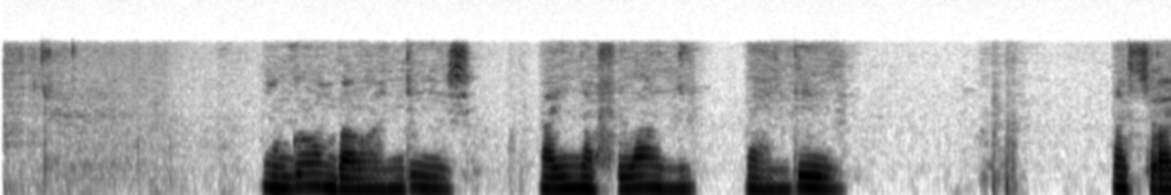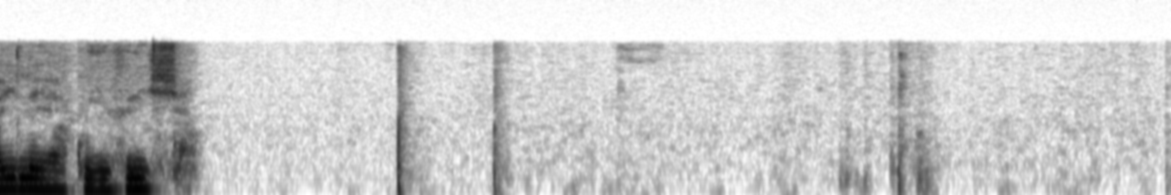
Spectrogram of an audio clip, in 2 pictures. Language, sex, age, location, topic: Swahili, female, 25-35, Kisumu, agriculture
